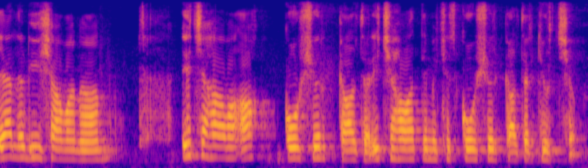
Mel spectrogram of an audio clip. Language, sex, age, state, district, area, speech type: Kashmiri, male, 45-60, Jammu and Kashmir, Srinagar, rural, spontaneous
